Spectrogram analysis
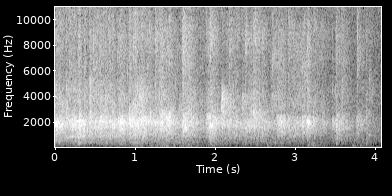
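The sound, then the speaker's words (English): A church audience applauds as a guest speaker is welcomed, a dense but fairly faint patter of clapping that holds steady and gradually thins out. “let's put our hands together and give Josh Young a Transit family welcome.”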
